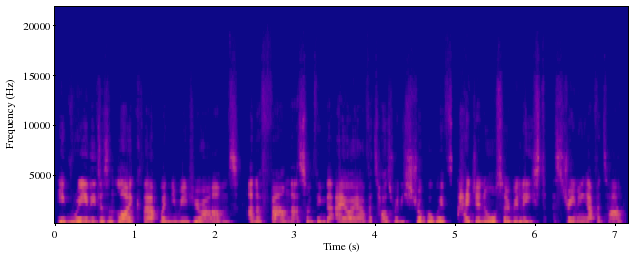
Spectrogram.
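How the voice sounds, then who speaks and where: Lively, chatty woman with a lowish voice. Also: fast talker, hardly any pauses. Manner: lively and chatty, laughs often. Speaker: podcast guest, AI expert. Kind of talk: casual interview chat.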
